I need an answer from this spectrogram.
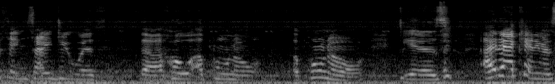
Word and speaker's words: Ho'oponopono: I call it the Honey Pony Pony, but it's the, how do you say that again? The Ho'oponopono.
